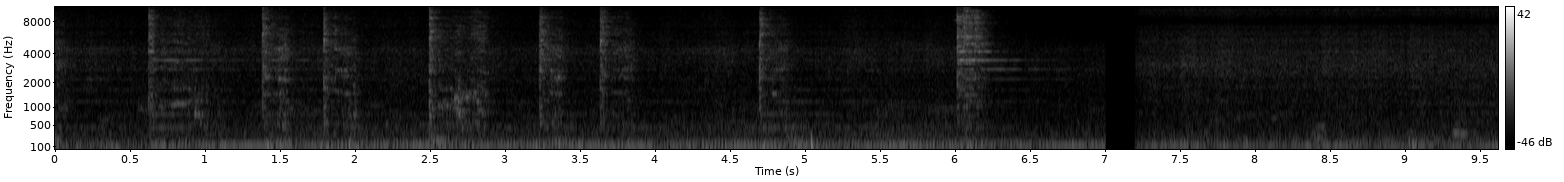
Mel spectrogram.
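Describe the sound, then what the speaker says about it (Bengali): Potato and pointed gourd curry stir-fried with sugar in a pan, a steady sizzle broken by repeated scraping strokes of a spatula with occasional clinks, and one brief dropout near the end. "এখন চিনি দিয়ে আমি এটাকে ভালো করে কষাবো।"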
